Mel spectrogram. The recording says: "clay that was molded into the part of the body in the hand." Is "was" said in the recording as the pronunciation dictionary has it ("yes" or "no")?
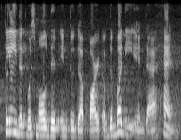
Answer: no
